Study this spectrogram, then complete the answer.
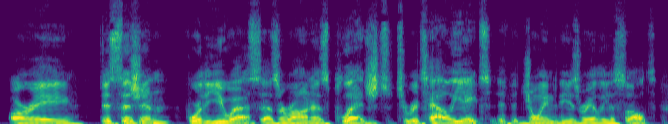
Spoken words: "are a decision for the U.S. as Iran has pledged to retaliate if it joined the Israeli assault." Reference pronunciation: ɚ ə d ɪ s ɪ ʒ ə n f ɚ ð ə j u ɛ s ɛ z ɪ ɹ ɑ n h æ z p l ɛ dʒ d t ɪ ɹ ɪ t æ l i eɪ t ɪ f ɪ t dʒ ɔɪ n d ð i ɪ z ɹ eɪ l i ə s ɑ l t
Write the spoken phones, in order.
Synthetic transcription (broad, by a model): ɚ ə d ɪ s ɪ ʒ ə n f ɚ ð ə j u ɛ s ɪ z ɪ ɹ ɑ n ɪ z p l ɛ dʒ t ɪ ɹ ɪ t æ l i eɪ t ɪ f ɪ t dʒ ɔɪ n ð i ɪ z ɹ eɪ l i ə s ɑ l t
